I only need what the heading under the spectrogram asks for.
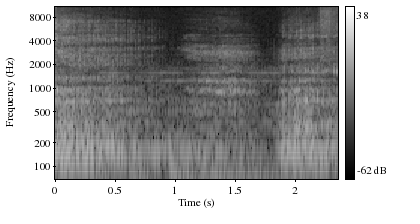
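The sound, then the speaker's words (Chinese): A tiger roars as it pounces on a fox, a deep, rumbling roar that sounds throughout, dips briefly in the middle and swells again near the end. “这时一只狐狸刚好昏昏沉沉地走了过来，老虎一看见便猛扑了上去。”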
